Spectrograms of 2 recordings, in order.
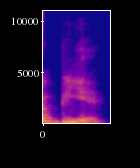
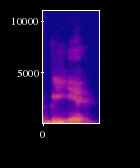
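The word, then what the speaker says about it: billet: double L ई टी तो हम I double L को प्रोनाउंस करेंगे ई ए करके तो कैसे प्रोनाउंस होगा इसका इसका प्रोनाउंस एशन होगा बी ए फ्रेंच में क्या जनरली क्या होता है जो भी लास्ट वर्ड होता है ना वो कभी प्रोना उसको हम प्रोनाउंस नहीं करते तो यहां पे वैसे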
